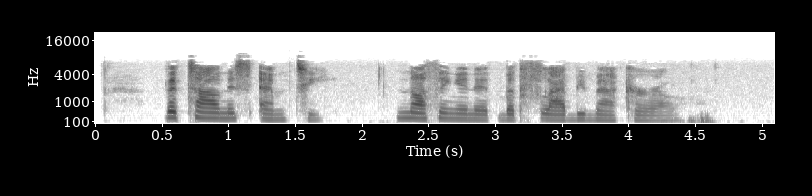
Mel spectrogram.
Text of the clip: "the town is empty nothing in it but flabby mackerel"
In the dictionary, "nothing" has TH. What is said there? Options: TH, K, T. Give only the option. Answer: TH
